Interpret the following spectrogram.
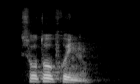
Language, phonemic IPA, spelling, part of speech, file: French, /pʁyn/, prunes, noun, LL-Q150 (fra)-prunes.wav
- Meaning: plural of prune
